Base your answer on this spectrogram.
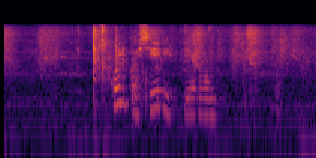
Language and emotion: Russian, neutral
